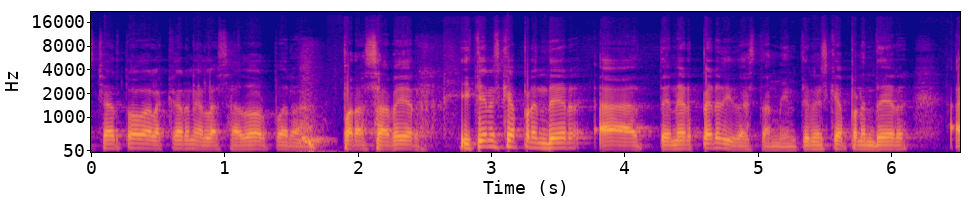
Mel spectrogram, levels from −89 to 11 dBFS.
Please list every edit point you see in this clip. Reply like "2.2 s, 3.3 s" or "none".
1.7 s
